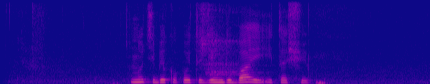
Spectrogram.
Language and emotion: Russian, neutral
